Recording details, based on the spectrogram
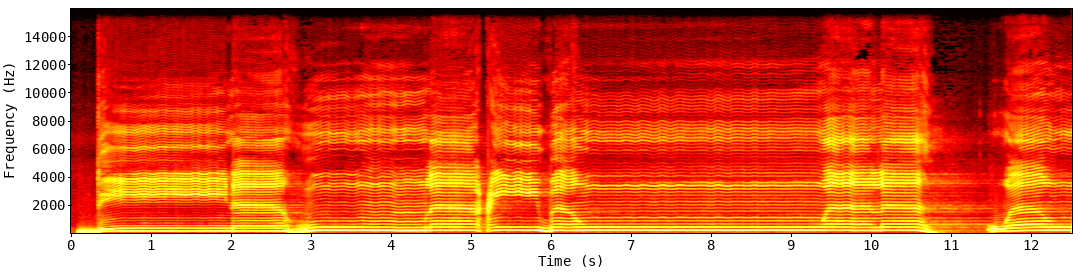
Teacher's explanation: Huruf ba yang berfathah tanwin bertemu dengan huruf wawu yang bertasdid, ini adalah bacaan idgham bihunna, maka huruf ba langsung masuk ke huruf wawu. Tanwinnya di sini fathah tanwin, kita leburkan, huruf wawu kita tekan, kita tahan serta kita dengungkan.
